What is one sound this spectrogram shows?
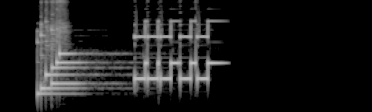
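A quick run of cheerful electronic notes plays.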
